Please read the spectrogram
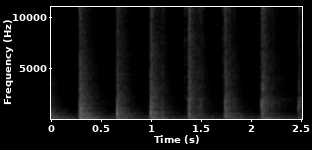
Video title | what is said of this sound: KOLAY PATATESLİ ÇITIR BÖREK. DENEYENLER ÇOK BEYENDİ .ÇOK NEFİS OLUYOR #börek | صدای ترد شدنشان را می‌شنوید، دوستان؟ این از خمیر فیلوی آماده است.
